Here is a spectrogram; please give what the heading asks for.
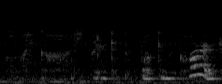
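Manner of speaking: barely audible, unvoiced-breath whisper to oneself; anxious whisper. Girl sitting in the car silently willing him in, whispered. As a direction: whisper it like a private panicked thought. Her nervous inner reaction, whispered.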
